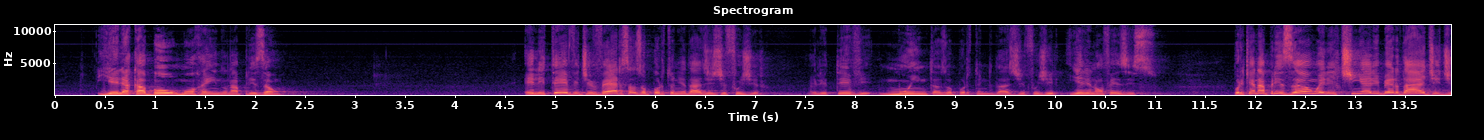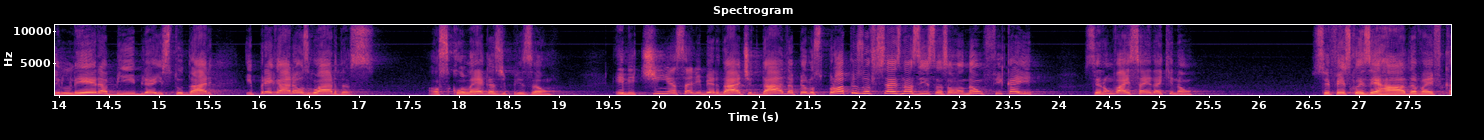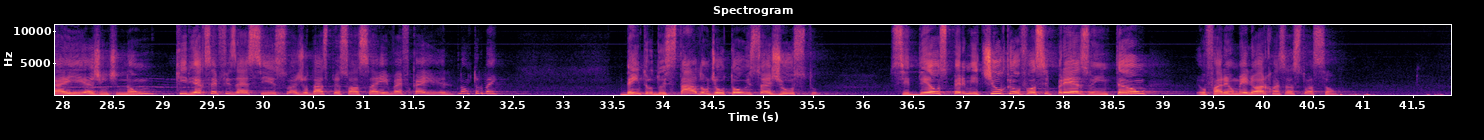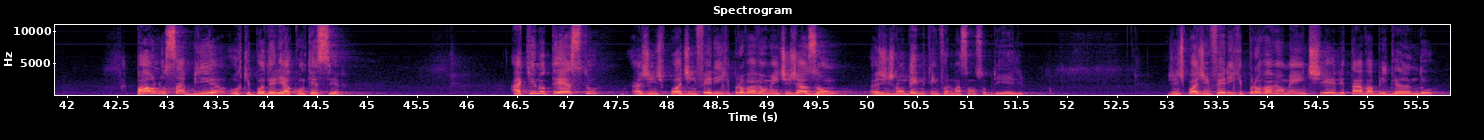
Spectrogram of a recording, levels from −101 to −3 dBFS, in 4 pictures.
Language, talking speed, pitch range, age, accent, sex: Portuguese, 155 wpm, 190-240 Hz, 30-49, Brazilian, male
